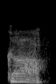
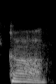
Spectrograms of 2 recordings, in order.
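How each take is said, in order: Both takes have the same delivery.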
